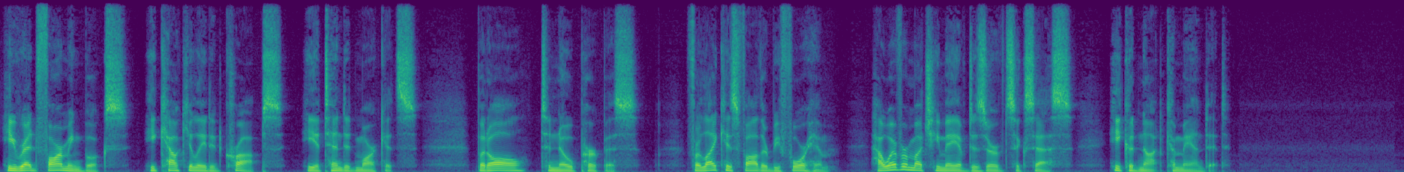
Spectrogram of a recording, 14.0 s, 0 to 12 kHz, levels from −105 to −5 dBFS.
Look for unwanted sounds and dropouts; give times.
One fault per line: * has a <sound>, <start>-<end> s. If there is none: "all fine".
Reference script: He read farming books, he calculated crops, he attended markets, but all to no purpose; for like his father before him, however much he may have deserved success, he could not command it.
all fine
